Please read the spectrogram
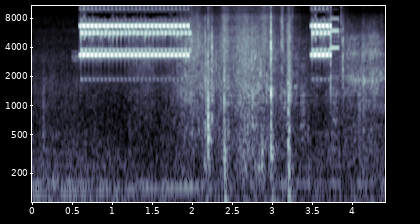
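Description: A telephone ringing with a high electronic tone: one ring of about a second and a half, then a second ring cut short after a moment.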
